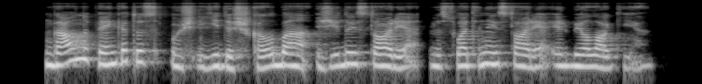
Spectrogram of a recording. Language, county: Lithuanian, Vilnius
